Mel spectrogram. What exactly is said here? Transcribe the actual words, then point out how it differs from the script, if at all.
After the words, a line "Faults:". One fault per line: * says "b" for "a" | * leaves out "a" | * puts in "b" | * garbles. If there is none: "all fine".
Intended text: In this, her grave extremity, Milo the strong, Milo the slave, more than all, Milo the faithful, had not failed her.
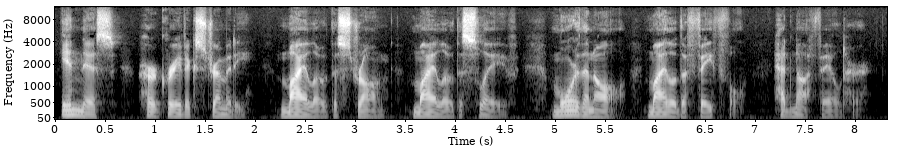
In this, her grave extremity, Milo the strong, Milo the slave, more than all, Milo the faithful, had not failed her.
Faults:
all fine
